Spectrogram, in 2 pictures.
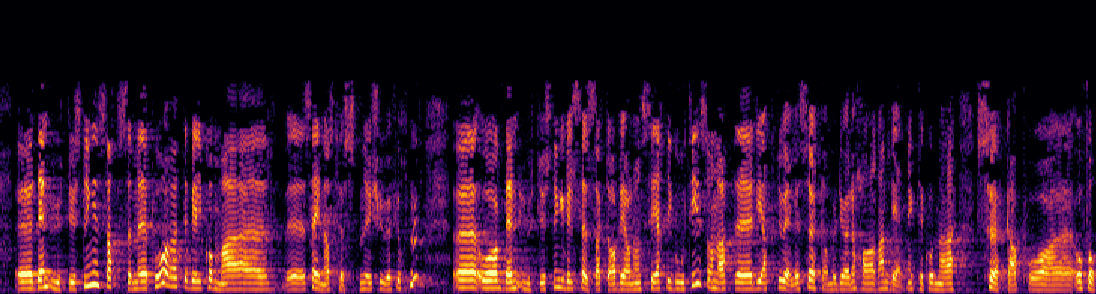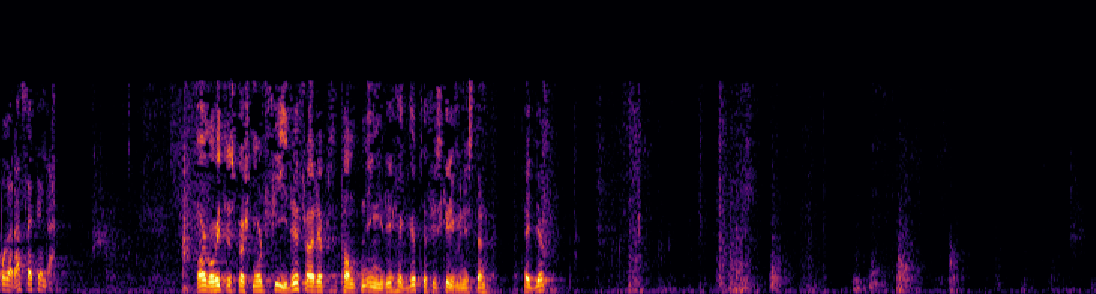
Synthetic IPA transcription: d̪ɛnʉːt̪ʰlyːsnɪŋənsɑt̪səmɛpʰɔɑt̪̚d̪ɛʋɪlkʰɔmːɑ | sæɪnɑst̪hœst̪n̩ɪɕʉːəfjʊɾt̪n̩ | ɔɡd̪ɛnʉːt̪ʰlyːsnɪŋənʋɪlsɛlsɑkt̪̚d̪ɑːbliːɑnɑŋseːʁt̪ɪɡuːt̪ʰiːsɔnːɑt̪d̪ɪɑkt̪ʉɛlːəsøːkəɾmɪljøːənəhɑɾɑnleːd̪nɪŋt̪ʰɪlɔkʰʉnːɑsøːkɑpʰɔɔfɔʁbəʁeːd̪ɑsæɪt̪ʰɪld̪ɛ̰ | d̪̥ɑːɡoːɾʋɪt̪ʰɪlspœʂmoːlfiːɾəfɾɑɾɛpɾəsn̩t̪ʰɑnt̪n̩ʏŋɾɪɦɛɡət̪ʰɪlfɪskəɾiːmɪnɪst̪əɳ | hɛɡə

